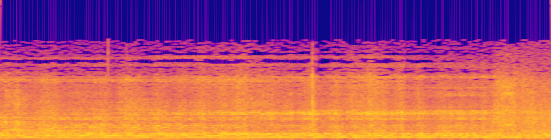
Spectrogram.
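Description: Call to prayer (adhan): a man's voice holding one long, steady sung note, which ends near the end.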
